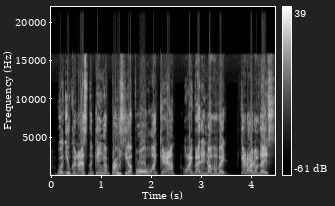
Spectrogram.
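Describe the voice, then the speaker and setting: Shouting at a fairly quick pace, a man uses a put-on character voice with an extremely high pitch. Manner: shouting, furious.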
